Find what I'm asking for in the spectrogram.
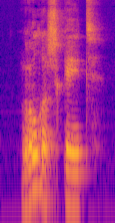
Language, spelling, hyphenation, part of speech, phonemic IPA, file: Dutch, rollerskate, rol‧ler‧skate, noun, /ˈroː.lərˌskeːt/, Nl-rollerskate.ogg
- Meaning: a roller skate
